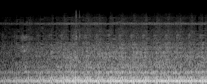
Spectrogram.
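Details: Nissan 300ZX V6 after fixing a misfire: steady, even idle around 1000 rpm with a low hum, no longer bogging down.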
